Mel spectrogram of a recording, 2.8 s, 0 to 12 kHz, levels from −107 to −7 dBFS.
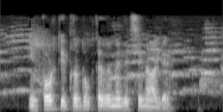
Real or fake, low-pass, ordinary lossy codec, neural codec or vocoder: real; 7.2 kHz; Opus, 64 kbps; none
